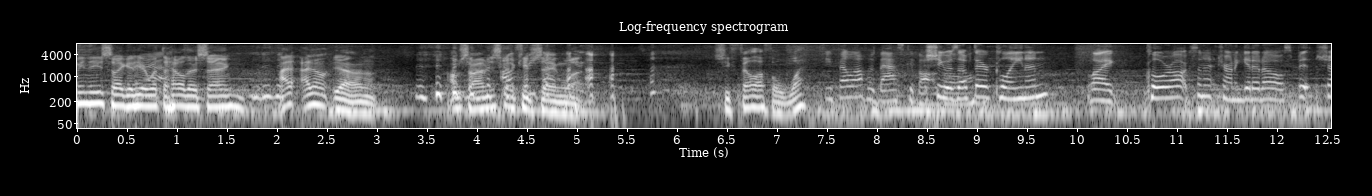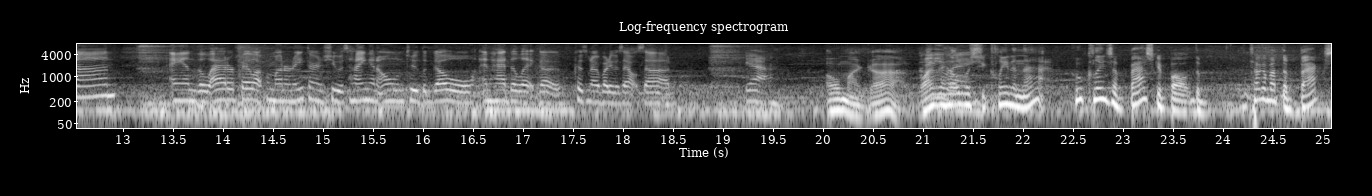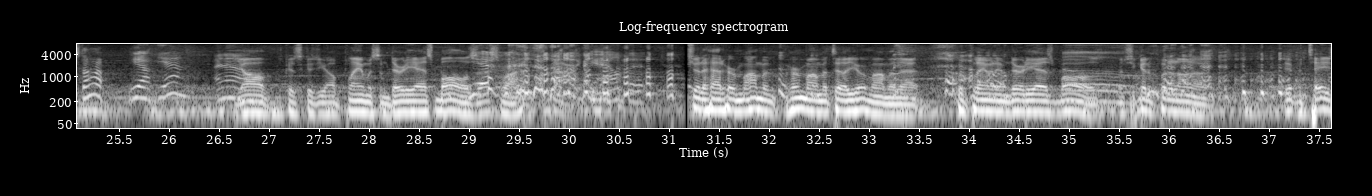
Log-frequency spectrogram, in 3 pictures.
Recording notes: Recorded at Party Fowl in Nashville, TN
